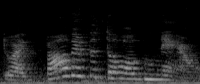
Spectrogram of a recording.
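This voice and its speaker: A young woman with a slightly high voice chats at an unhurried pace as she washes dishes in her home kitchen. She rambles easily and slips into a cooing tone when she talks to her dog. A camera mic across the room catches her, with a faint hiss underneath. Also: big pitch swings, echoey room, distant mic. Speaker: home baking channel host. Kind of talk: casual chat while doing chores.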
